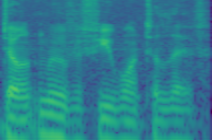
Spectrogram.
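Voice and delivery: very soft, very quiet, close-in voice. Putting a knife to a man's throat, a character speaks very quietly. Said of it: "very quietly say".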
